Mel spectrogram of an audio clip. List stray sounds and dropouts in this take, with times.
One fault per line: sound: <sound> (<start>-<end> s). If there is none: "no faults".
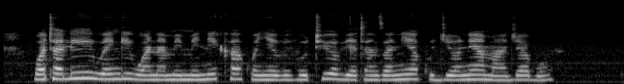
no faults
